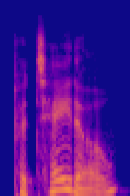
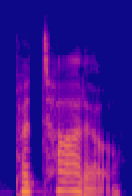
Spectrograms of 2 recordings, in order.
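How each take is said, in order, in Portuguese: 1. Ela é dita no dialeto do falante. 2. Ela é dita do jeito que outros dialetos dizem. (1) "que é o jeito que eu falo" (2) "tem outros dialetos que falam potato"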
